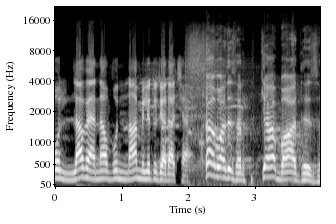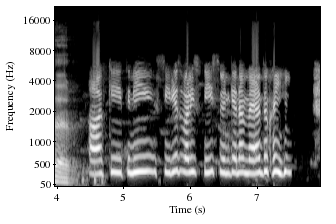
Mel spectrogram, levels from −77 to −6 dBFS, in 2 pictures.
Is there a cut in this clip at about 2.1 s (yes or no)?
no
